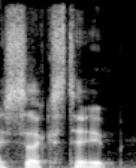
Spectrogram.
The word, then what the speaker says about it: SX Tape: So, yes, this this movie just came out this year and it it is spelled SX tape, but I think we're all supposed to just say sex tape.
